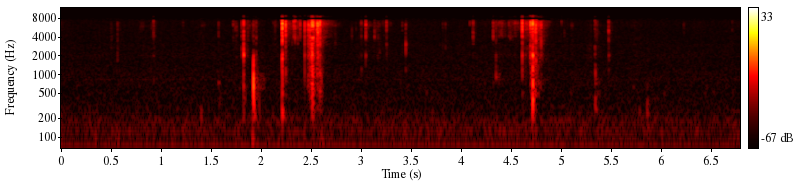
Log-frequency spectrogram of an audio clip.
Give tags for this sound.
desgarre arbol desarme

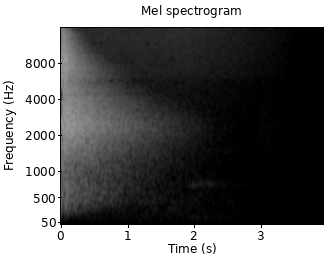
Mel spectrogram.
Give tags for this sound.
sanctuary ambient third impulse location-recording avenue united choir church response

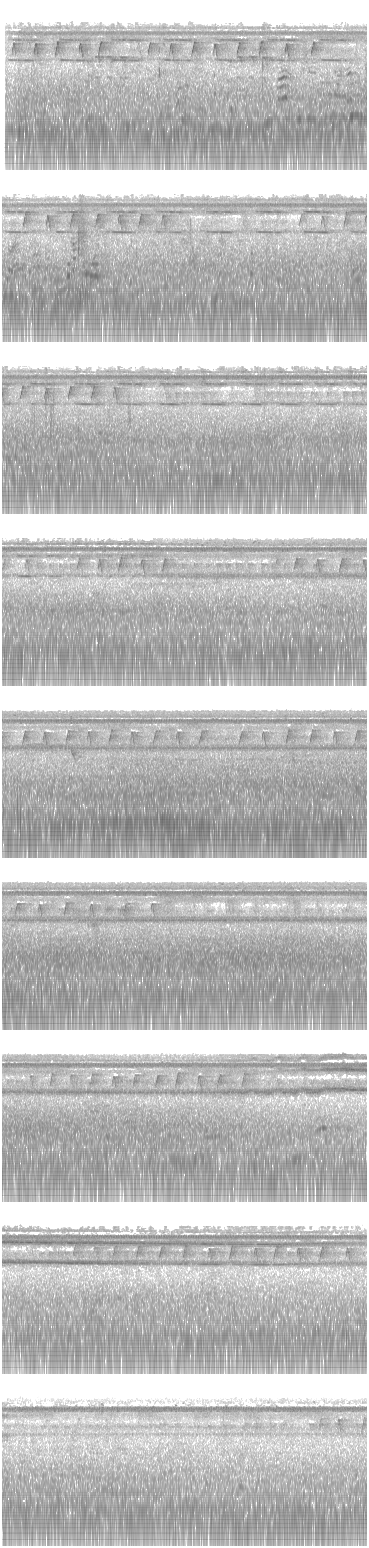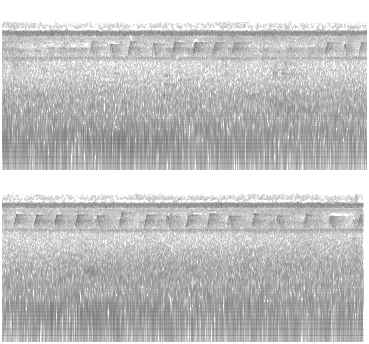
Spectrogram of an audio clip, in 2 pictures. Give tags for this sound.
ambience ambient atmosphere bird birds forest nature

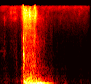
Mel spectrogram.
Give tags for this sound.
bang boom door hit impact punch wood wooden

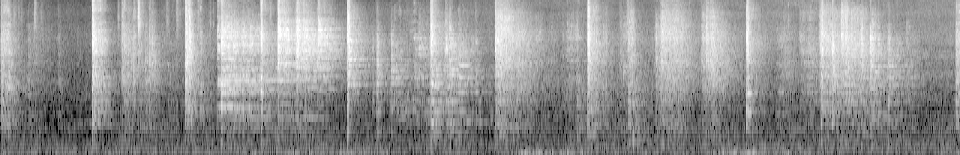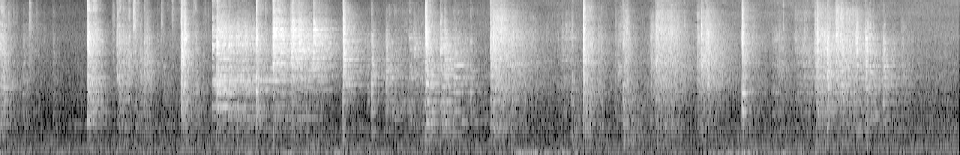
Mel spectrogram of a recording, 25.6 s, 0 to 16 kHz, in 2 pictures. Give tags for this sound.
2 loop metal rambla

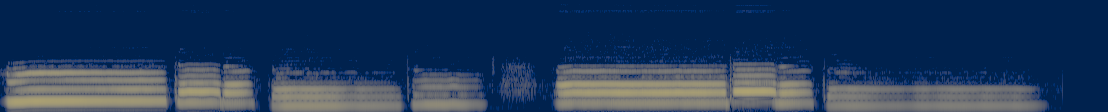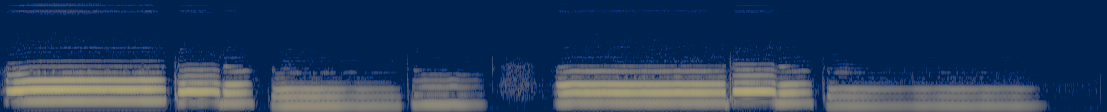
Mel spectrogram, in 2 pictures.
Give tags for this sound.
filter loop notch voice vox

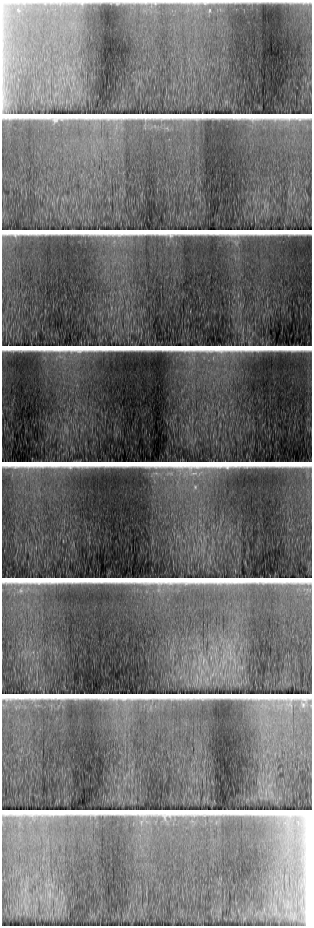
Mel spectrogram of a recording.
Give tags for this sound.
intense sea shore waves

